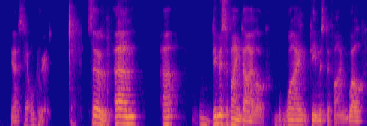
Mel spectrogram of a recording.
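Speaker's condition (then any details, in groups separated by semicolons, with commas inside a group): No condition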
